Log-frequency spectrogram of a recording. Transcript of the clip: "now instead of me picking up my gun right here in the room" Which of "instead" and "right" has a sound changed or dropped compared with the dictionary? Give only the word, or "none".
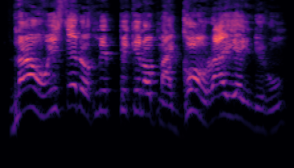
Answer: none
